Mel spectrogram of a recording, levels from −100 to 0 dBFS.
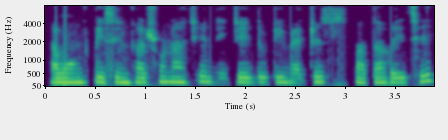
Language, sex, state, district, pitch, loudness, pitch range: Bengali, female, West Bengal, Jhargram, 175 Hz, -26 LUFS, 170-185 Hz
